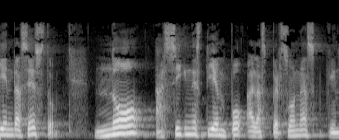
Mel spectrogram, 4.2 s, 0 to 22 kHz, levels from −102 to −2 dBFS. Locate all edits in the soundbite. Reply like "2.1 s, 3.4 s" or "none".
2.5 s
